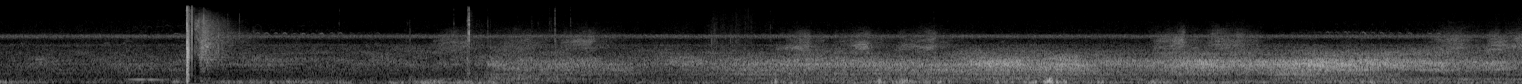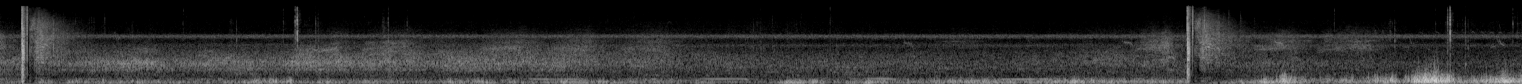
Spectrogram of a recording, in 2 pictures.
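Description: BSA Scorpion .22 PCP air rifle fired three times, each shot a sharp crack, about 13 and then 12 seconds apart. Near the end there is handling noise as the rifle's action is worked for the next shot.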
